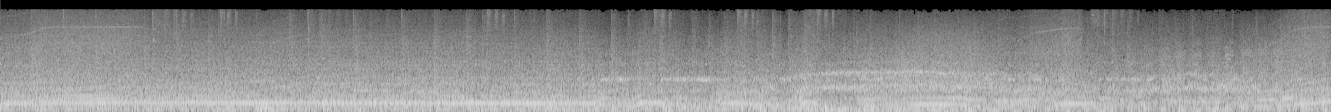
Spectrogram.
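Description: Tyres squeal as a car slides through corners.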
